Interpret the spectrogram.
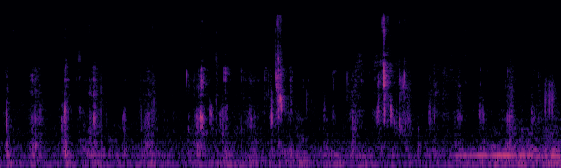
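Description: Faint close-up chewing of crunchy beef nachos: a person's mouth crunching tortilla chips, heard as scattered short, irregular crackles and wet clicks.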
